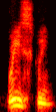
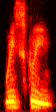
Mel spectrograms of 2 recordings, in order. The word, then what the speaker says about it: rescreen: O sea, la sílaba que tengo que enfatizar es la primera, rescreen, ¿sí? Nunca rescreen, porque eso suena distinto, es levemente distinto, pero es distinto.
